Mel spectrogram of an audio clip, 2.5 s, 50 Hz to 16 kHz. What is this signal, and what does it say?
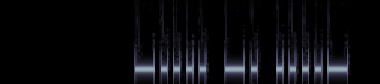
Morse code, heard as a keyed tone, about 28 wpm, 700 Hz. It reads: 6N4
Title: Common Cut Numbers - 3-Digit 28wpm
